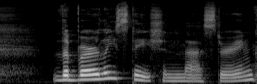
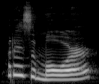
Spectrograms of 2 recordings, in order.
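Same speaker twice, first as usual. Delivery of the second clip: put-on higher, louder, sudden child's question; 5 semitones higher, 5 dB louder than usual. A narrator's reading. Mary suddenly asking Medlock, curious child. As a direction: blurt it out curiously.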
